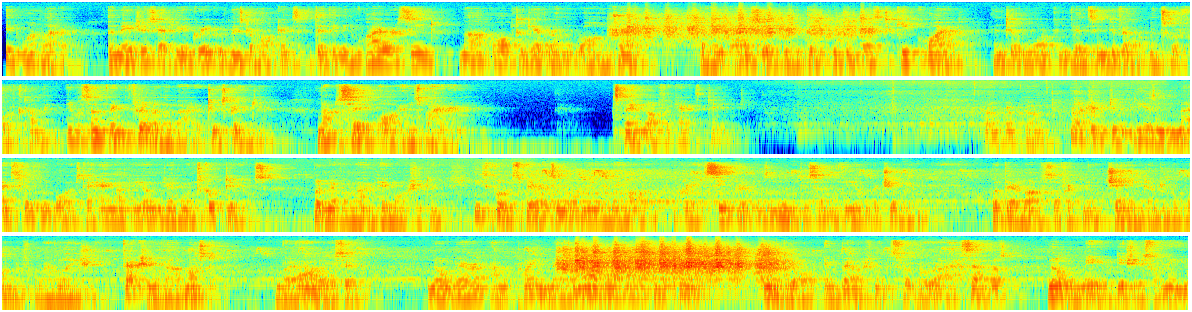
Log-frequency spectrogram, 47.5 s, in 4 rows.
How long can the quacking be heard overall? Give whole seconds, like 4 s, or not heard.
5 s.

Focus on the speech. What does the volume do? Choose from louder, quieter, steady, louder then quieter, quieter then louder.
steady.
